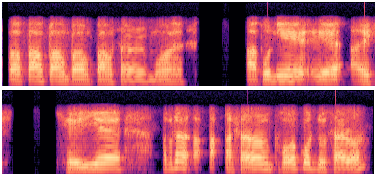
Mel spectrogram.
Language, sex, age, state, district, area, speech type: Assamese, male, 18-30, Assam, Lakhimpur, urban, conversation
